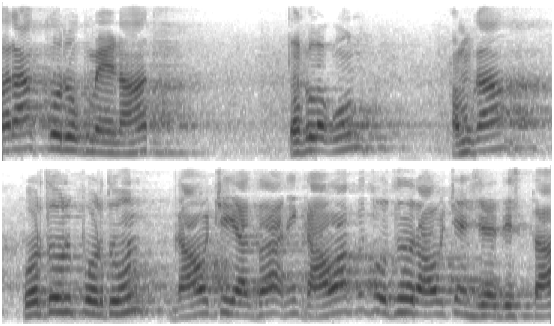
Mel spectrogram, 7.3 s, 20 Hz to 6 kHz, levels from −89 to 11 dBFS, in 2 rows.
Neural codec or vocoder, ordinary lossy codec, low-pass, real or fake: none; none; 5.4 kHz; real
